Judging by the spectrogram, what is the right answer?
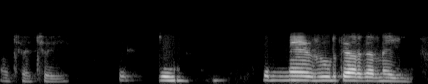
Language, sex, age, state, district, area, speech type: Punjabi, male, 45-60, Punjab, Muktsar, urban, conversation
